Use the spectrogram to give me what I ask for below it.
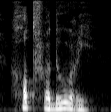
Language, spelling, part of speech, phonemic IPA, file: Dutch, godverdorie, interjection, /ˈɣɔtfərˌdori/, Nl-godverdorie.ogg
- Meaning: I'll be damned, goddammit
